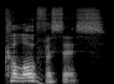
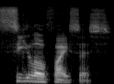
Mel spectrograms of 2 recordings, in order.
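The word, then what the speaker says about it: Coelophysis: Like celophis is one that I see a lot of people struggle with because it's like c o e. It's like caloposis. No, that's not quite right. It's it's celopicis.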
